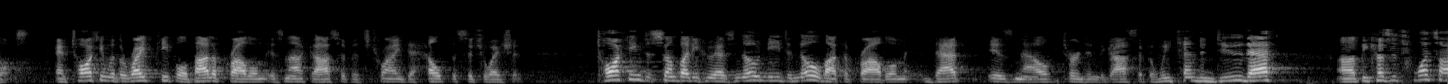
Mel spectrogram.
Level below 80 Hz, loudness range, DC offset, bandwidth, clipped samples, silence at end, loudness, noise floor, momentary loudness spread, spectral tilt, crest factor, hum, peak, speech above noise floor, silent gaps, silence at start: -74 dBFS; 6 LU; under 0.1%; 5.4 kHz; under 0.1%; 0 s; -26 LUFS; -62 dBFS; 16 LU; -8 dB/octave; 20 dB; none; -6 dBFS; 37 dB; none; 0 s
